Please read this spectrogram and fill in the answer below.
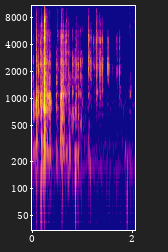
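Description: Handling noise from fingers working close to the microphone: a quick flurry of clicks and rubs in the first half-second, then scattered light clicks.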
